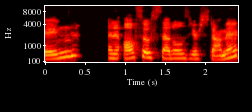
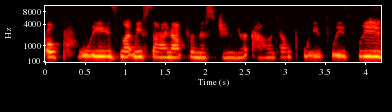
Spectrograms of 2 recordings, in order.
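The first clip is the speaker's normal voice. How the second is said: put-on little-girl voice, childish begging, pleas stacked up; 4 semitones higher than usual. Woman retelling begging her mother as a little girl, imitating her childhood pleading. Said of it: "begged and pleaded to my mother".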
